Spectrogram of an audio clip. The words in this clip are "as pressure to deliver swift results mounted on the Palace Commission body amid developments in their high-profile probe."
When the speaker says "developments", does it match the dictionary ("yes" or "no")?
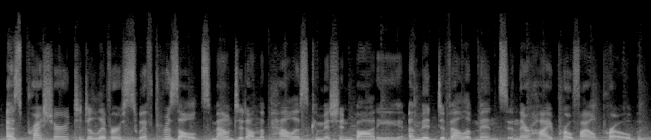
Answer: yes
